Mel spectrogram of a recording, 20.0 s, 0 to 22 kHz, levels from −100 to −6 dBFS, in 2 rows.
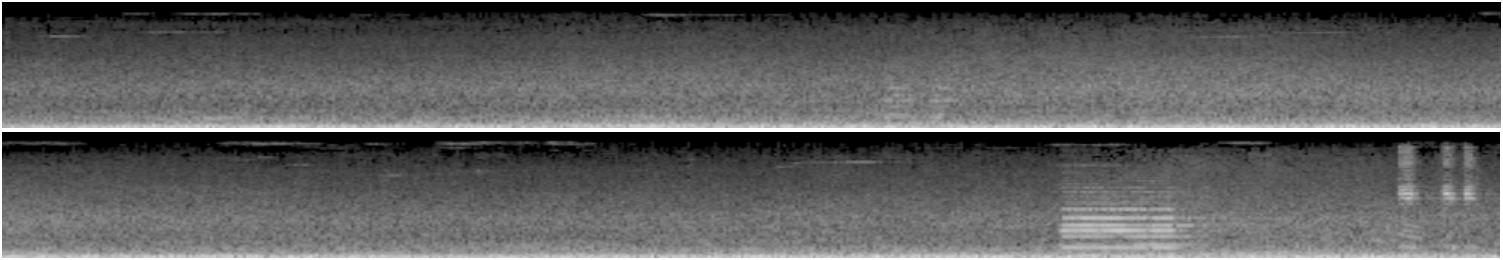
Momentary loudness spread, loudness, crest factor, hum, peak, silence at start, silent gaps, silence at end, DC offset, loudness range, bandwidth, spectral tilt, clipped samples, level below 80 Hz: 6 LU; -32 LUFS; 16 dB; none; -14 dBFS; 0 s; none; 0 s; under 0.1%; 4 LU; 15.5 kHz; -5.5 dB/octave; under 0.1%; -30 dBFS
